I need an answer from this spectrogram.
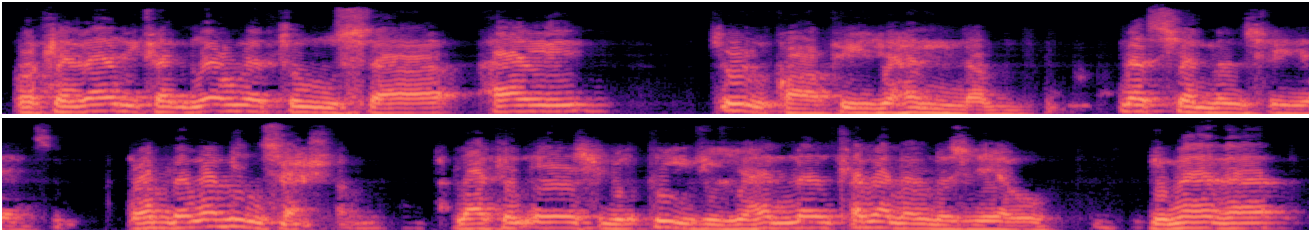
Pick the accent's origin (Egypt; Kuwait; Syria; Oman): Syria; أيأتي المثل العام عندنا في سوريا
